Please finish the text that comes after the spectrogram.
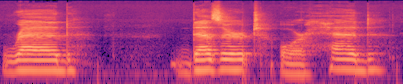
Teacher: And so in desert, because we stress on this first syllable des, the letter E has the clear vowel E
